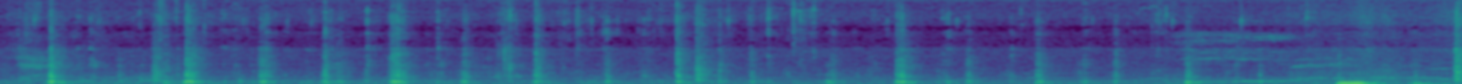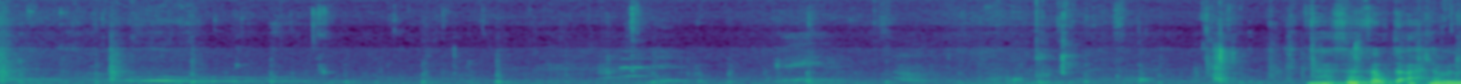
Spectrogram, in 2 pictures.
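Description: Umm Ali dessert being eaten close to the mic, with soft, quiet chewing and small wet clicks in an irregular rhythm while a voice speaks now and then.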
